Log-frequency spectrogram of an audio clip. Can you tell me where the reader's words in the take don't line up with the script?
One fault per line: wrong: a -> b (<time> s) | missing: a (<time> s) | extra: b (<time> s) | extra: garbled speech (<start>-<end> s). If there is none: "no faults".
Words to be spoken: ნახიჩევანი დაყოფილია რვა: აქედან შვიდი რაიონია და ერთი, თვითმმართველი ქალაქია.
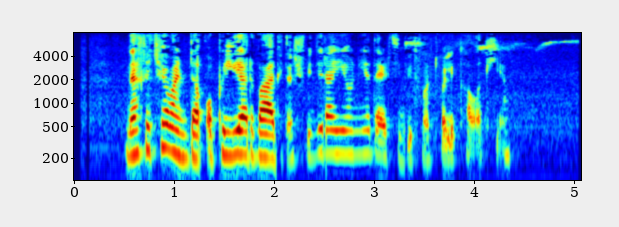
no faults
